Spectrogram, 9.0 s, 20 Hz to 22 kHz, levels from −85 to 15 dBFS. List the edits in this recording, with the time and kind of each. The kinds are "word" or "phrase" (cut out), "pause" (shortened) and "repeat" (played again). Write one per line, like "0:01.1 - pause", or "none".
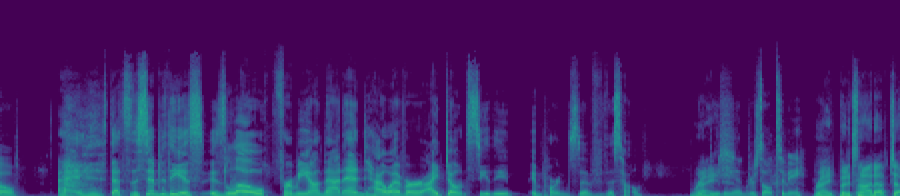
none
